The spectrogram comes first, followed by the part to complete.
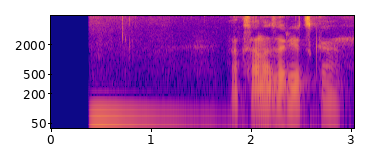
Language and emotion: Russian, neutral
